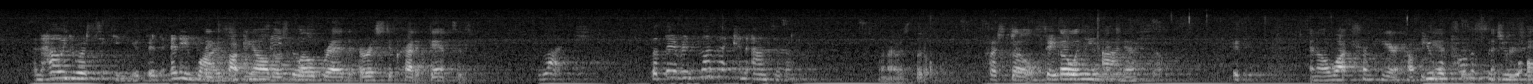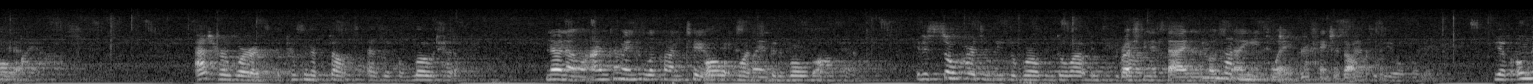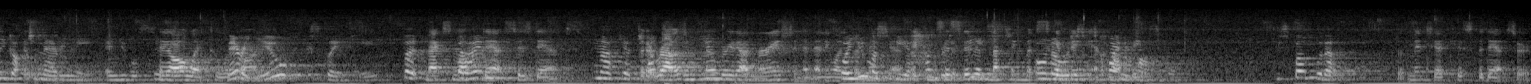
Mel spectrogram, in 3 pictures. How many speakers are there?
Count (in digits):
2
